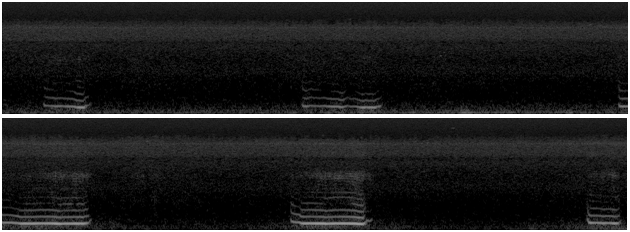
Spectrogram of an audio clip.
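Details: A cat snoring: nasal, humming snores with a low buzzy base and stacked overtones, one every three to four seconds, some longer and louder than others, over a quiet background.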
